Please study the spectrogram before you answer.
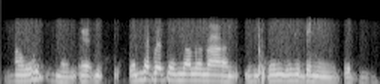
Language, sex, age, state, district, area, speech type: Tamil, male, 18-30, Tamil Nadu, Cuddalore, rural, conversation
